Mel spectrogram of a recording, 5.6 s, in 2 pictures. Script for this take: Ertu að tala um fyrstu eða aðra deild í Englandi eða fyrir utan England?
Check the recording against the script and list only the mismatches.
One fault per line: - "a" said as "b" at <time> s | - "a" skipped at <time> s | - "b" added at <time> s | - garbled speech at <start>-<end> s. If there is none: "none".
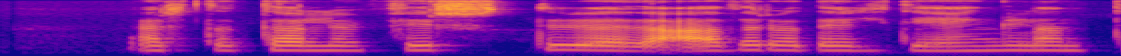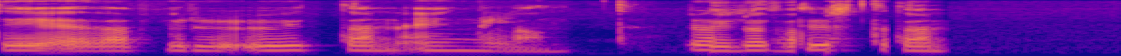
- garbled speech at 4.5-5.2 s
